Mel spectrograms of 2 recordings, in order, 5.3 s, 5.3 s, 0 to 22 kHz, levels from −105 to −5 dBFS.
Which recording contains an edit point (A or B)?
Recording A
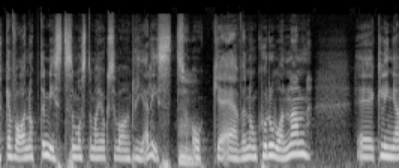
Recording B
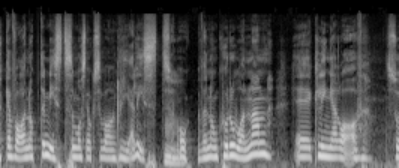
B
